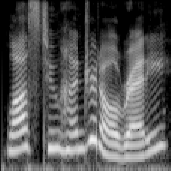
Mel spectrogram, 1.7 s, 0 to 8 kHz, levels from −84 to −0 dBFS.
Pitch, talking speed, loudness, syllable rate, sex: 255 Hz, 140 wpm, -15 LUFS, 4.4 syllables/s, female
